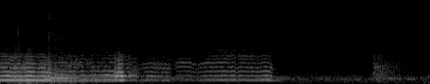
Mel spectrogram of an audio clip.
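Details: Wingbeat hum of a European hornet alongside median wasps: a strong, low droning buzz with layered overtones that wavers in pitch, then fades away after about two and a half seconds, leaving quiet background.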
